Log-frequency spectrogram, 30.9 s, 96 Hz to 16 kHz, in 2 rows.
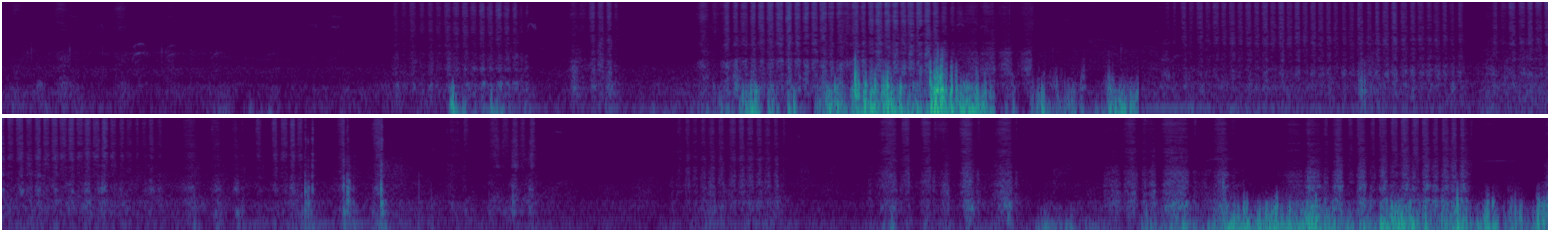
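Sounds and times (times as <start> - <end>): paintbrush scratching on board: 7.0 - 10.2, 28.4 - 30.2.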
